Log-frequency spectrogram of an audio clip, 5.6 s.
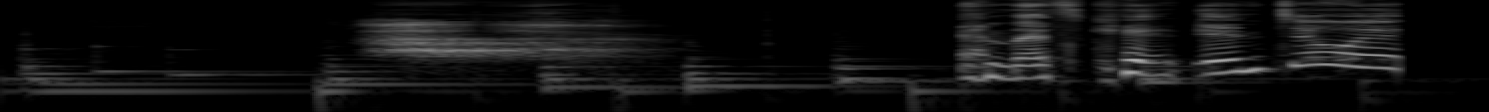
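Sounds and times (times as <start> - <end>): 
deep breath drawn in: 1.3 - 2.6
speech: 3.7 - 5.2.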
